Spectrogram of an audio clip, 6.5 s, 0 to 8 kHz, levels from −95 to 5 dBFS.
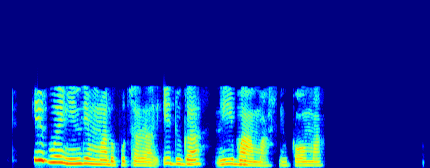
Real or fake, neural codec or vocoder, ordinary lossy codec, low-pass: fake; codec, 44.1 kHz, 7.8 kbps, DAC; AAC, 16 kbps; 7.2 kHz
